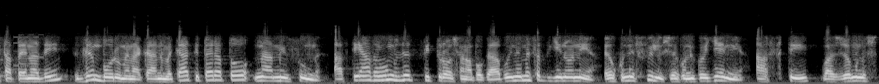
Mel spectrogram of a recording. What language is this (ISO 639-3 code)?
ell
